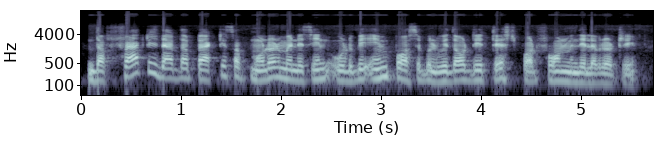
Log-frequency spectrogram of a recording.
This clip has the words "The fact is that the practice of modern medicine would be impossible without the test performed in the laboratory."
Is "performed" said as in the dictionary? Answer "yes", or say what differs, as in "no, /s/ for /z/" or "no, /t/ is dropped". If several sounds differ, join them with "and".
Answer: no, /d/ is dropped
